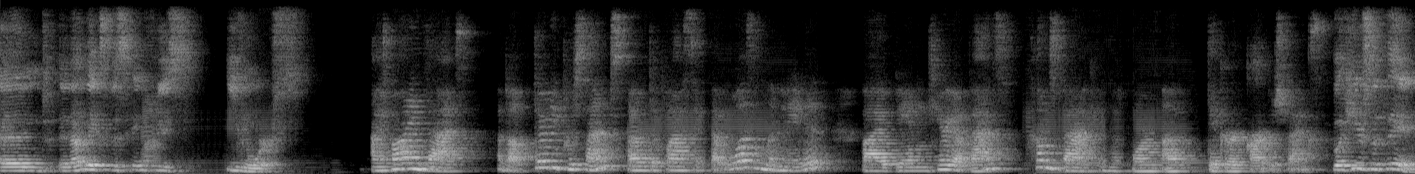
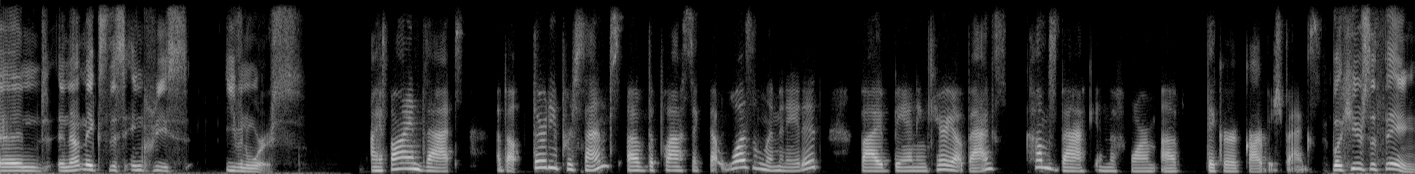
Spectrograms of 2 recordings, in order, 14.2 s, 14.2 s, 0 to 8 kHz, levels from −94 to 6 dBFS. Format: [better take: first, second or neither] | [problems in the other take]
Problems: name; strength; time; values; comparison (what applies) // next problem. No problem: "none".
second | noise reduction (neural separator model SepFormer DNS4)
